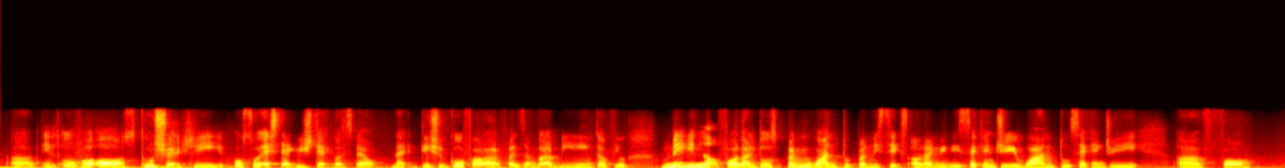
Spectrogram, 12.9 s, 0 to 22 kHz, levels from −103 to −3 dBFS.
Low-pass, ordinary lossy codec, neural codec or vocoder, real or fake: none; none; codec, 16 kHz, 1 kbps, X-Codec, HuBERT features, trained on balanced general audio; fake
